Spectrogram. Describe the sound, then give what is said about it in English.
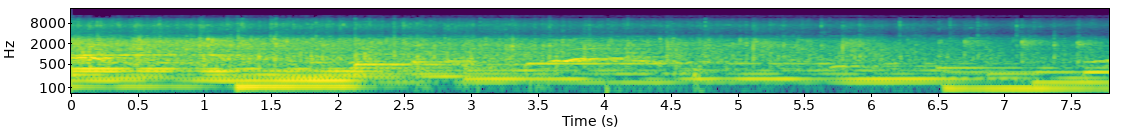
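A church audience claps steadily for the Greater Love Choir, a dense, continuous patter of many hands lasting the whole stretch, with sustained keyboard chords humming beneath it and no talking. “The Greater Love Choir, clap for them.”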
